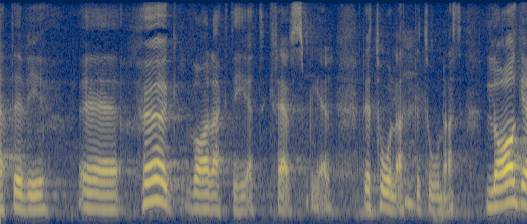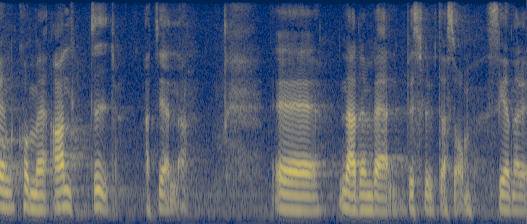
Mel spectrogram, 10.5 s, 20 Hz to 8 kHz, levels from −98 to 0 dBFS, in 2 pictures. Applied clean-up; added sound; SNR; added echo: none; none; none; none.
